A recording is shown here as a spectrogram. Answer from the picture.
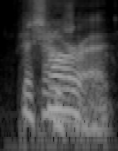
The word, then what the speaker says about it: Peshawar: There was a terrible car bombing early today in the northwestern Pakistan city, Peshawar. Am I saying that right? – Peshawar.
